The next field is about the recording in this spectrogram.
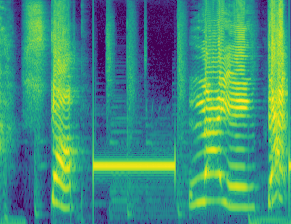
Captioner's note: beep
